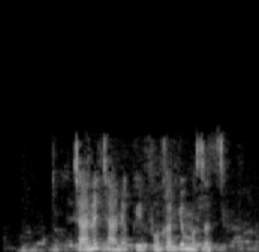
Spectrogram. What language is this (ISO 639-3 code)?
kin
